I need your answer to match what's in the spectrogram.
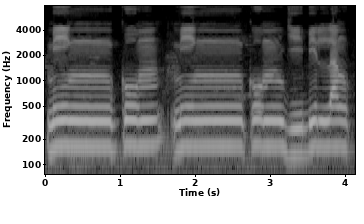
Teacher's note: Kalau ini kan mem sukun setelahnya huruf jim, bukan huruf ba, bukan huruf mem, hukumnya izhar syafawi. Karena dia izhar maka dibaca jelas, tidak berdengung, baca pendek saja. Minkum jibilang jangan dipanjangkan panjangkan gitu, jangan.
